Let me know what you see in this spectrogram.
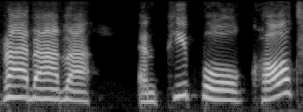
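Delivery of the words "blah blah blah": higher mock rant; imitation of someone screaming gibberish. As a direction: mimic a screamer, only half loud. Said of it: "screamed as his way of talking".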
